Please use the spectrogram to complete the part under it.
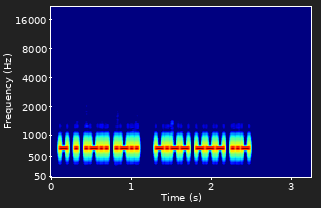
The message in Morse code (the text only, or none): TELL YOU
